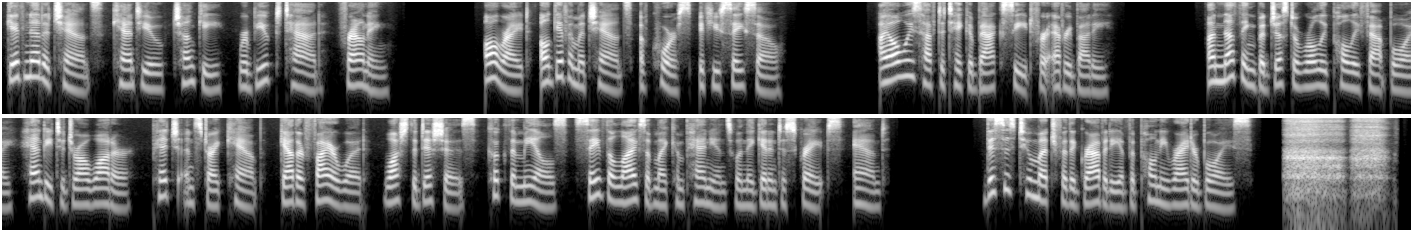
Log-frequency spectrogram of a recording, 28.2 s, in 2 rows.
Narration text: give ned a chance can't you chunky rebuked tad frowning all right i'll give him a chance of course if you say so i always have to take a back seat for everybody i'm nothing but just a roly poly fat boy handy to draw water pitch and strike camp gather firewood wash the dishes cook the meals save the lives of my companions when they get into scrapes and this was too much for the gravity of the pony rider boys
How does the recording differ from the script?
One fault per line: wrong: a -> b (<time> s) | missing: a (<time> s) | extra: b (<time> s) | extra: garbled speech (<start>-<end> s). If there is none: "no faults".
wrong: was -> is (24.1 s)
